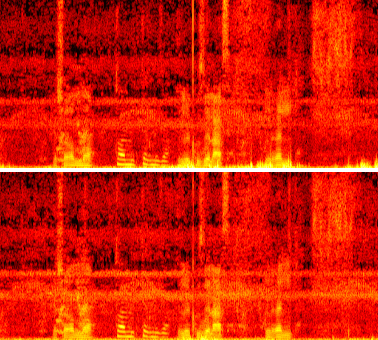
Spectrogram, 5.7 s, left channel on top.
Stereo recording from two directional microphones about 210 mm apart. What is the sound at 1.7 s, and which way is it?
Speech, 55° left (ahead or behind).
